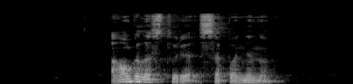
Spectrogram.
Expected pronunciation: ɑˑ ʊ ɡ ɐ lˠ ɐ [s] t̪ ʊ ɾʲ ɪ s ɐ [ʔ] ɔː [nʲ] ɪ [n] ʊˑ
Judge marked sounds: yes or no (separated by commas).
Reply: yes, no, yes, yes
